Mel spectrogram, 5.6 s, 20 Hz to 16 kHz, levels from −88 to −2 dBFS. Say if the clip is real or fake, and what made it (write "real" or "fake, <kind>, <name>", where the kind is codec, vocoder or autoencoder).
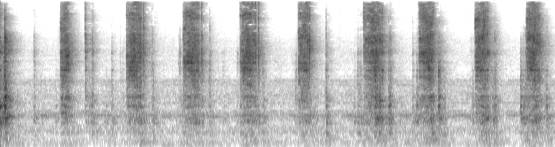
real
